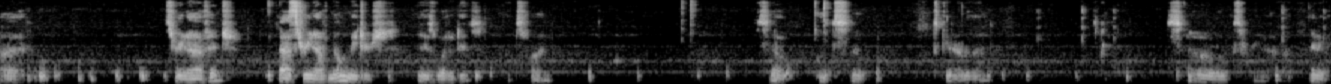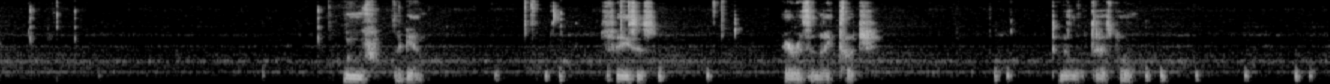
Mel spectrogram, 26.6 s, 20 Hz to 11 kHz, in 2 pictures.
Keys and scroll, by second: 9.4 Escape, 17.2 m.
